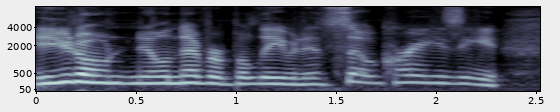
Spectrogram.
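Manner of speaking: mock thrilled, excited, high-pitched gushing tease. Retelling how an ex-wife described a show: imitating someone excited. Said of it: "she was so excited".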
